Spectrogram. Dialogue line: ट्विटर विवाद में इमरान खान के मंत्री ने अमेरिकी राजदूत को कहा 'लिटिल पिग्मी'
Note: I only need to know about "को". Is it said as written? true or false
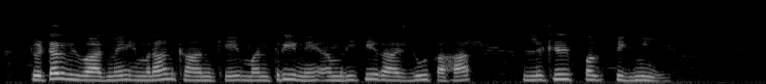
false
